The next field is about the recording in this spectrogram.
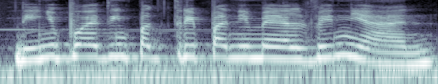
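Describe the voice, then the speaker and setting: Woman acting a bossy, high-voiced household elder. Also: brisk, faint music behind, lightly acted. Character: bossy, protective women of a household, nanny and elder sister. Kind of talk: radio drama acting.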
